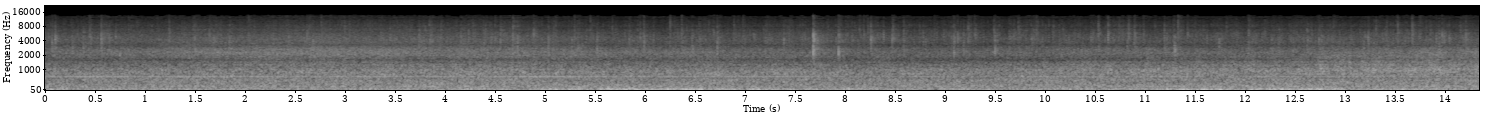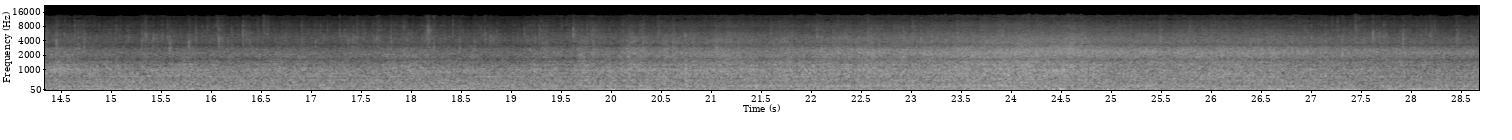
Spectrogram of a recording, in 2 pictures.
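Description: Heavy rain pouring steadily onto wet pavement and awnings, an even hiss that swells slightly for a few seconds near the end.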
